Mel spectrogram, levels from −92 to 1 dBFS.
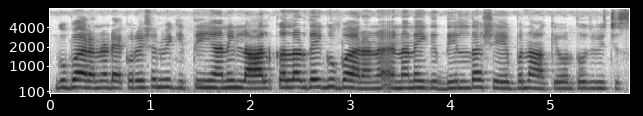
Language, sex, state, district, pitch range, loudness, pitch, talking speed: Punjabi, female, Punjab, Kapurthala, 225-255 Hz, -16 LUFS, 235 Hz, 195 wpm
